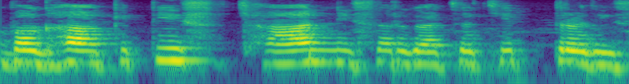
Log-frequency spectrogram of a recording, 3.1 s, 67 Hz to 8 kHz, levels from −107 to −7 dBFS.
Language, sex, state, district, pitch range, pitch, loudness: Marathi, female, Maharashtra, Chandrapur, 220-235 Hz, 225 Hz, -19 LUFS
